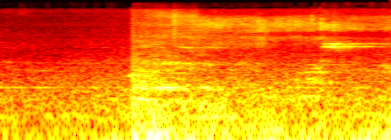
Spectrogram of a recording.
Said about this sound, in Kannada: ನೋಡಿ, ಇನ್ನೊಂದು ಟ್ರೈನ್ ಬಂತು,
